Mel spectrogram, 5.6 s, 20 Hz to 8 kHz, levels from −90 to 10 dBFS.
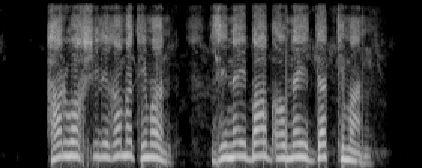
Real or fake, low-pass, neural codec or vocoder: fake; 7.2 kHz; vocoder, 22.05 kHz, 80 mel bands, WaveNeXt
